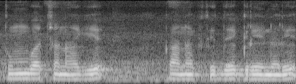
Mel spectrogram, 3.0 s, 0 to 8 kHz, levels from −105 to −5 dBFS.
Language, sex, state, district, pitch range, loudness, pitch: Kannada, male, Karnataka, Belgaum, 120-130 Hz, -26 LUFS, 125 Hz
